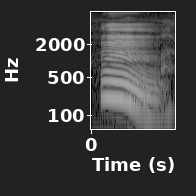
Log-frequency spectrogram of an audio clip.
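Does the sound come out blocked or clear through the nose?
clear. The hum flows clearly through the nose.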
